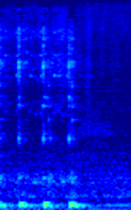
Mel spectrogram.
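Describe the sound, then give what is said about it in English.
Three quick, light clinks of wine glasses touching in a toast during a wine tasting, in an even rhythm and fairly quiet, followed by a moment of hush with no talking. “Cheers.”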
